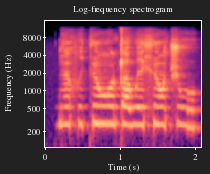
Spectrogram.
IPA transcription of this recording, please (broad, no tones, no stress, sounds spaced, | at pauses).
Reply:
ɡ ɛ̃ f i kʲ ɔ̃ː ʈ a w e xʲ ɔ̃ t͡ʃ u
